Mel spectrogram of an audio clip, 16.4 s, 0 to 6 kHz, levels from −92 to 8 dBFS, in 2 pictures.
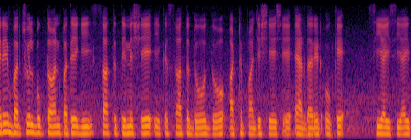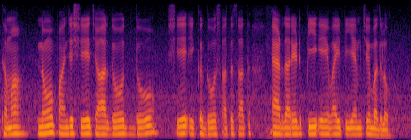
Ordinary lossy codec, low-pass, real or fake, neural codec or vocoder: none; 5.4 kHz; real; none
